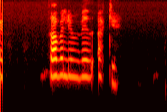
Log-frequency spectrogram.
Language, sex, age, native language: Icelandic, female, 10, Icelandic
